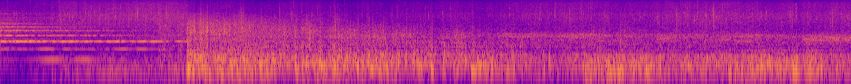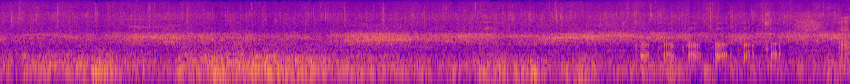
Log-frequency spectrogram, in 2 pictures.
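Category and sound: nature, heavy rain with thunder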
